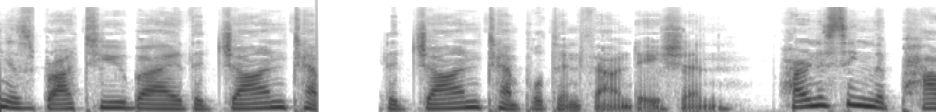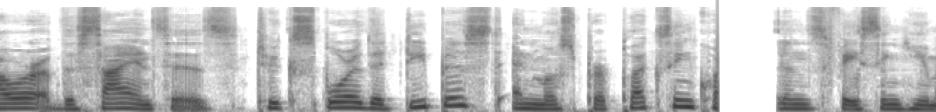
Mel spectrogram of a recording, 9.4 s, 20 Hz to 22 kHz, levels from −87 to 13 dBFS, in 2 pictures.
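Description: Speech drops out twice. At 1.58 s it goes silent for about 0.28 s, then jumps back about 0.7 s so a stretch repeats, settling by 2.56 s. At 8.27 s, right after "deepest and most perplexing", another 0.28 s gap ends around 0.2 s further on, skipping audio, by 8.60 s. Both are a stream reconnect: the connection broke, the player restarted its decoder mid-stream, and playback resumed at a different point.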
